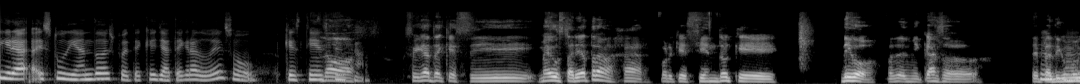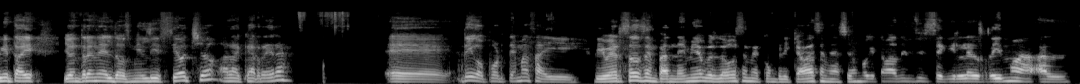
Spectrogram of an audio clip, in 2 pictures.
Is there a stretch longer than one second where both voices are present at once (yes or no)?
no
